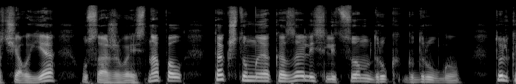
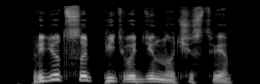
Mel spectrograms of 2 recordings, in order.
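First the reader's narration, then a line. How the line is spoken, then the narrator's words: Sighed. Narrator (Russian): вздохнула Булочка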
